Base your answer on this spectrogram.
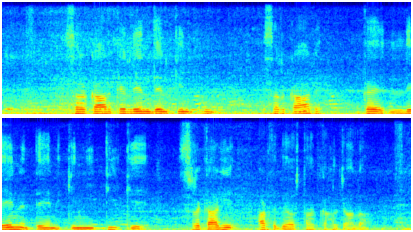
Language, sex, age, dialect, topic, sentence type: Bhojpuri, male, 25-30, Northern, banking, statement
